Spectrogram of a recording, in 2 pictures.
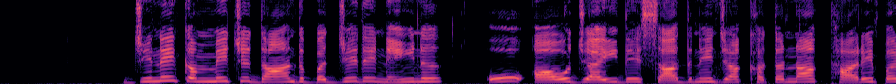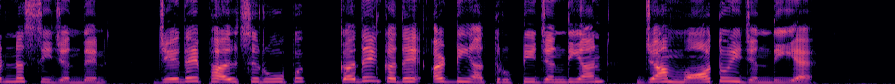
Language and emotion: Dogri, neutral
